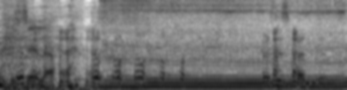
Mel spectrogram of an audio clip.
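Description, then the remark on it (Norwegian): A voice imitates a vuvuzela, the horn of the football World Cup in South Africa, with a sustained, steady buzzing drone held for about three seconds, loud and nasal with a strong harmonic hum, ending abruptly. “Masse sinte ah. bier.”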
